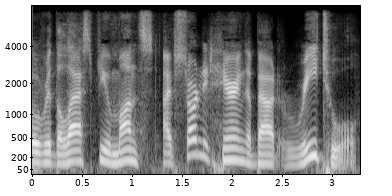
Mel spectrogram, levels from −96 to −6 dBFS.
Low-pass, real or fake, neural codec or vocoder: 7.2 kHz; fake; codec, 16 kHz, 1 kbps, X-Codec, WavLM features, trained on Multilingual LibriSpeech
